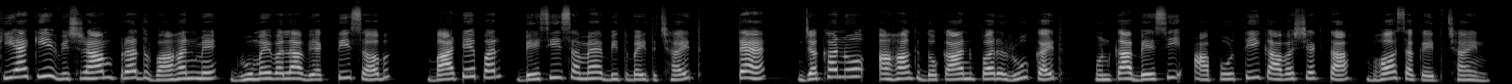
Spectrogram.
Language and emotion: Maithili, neutral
